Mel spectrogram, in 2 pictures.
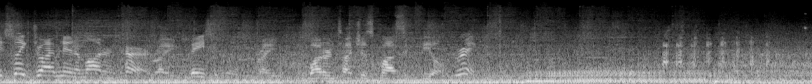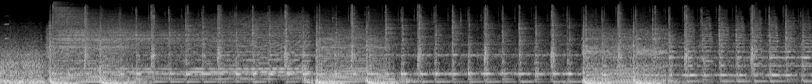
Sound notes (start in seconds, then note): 5.8 engine revs; 8.6 upbeat rock music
